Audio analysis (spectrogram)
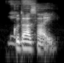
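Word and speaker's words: ください: Okay ஞாபகம் இருக்கா எல்லாமே ப்ளீஸ் எப்படி சொல்லுவோம் குதாசாய் குதாசாய் இன்னொரு வர்ட் என்னது ஒேகாய் ஷிமாஸ் இந்த வேர்டு இருக்கா?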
